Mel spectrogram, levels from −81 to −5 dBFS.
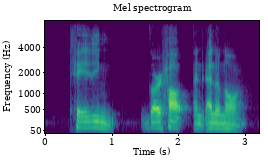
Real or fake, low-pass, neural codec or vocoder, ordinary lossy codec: fake; 7.2 kHz; codec, 16 kHz, 0.5 kbps, X-Codec, HuBERT features, trained on balanced general audio; none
